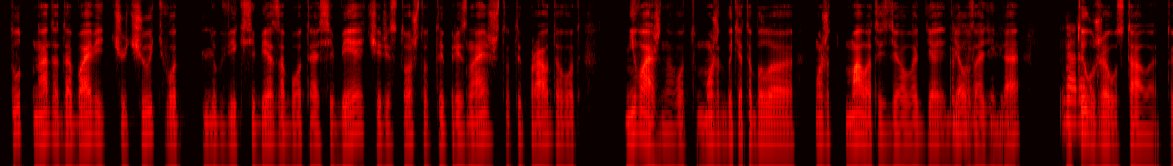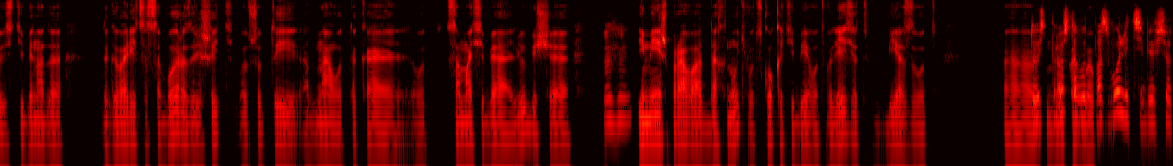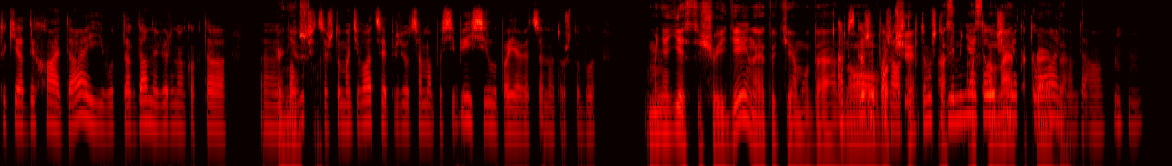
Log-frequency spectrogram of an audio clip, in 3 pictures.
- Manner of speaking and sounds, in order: "сколько" said as "скока"; tapping
- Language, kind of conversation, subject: Russian, advice, Как начать формировать полезные привычки маленькими шагами каждый день?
